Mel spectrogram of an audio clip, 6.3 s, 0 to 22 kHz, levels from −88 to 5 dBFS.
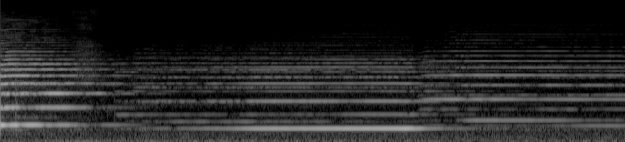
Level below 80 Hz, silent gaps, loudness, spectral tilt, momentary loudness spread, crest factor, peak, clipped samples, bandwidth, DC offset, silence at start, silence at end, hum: -60 dBFS; none; -35 LUFS; -3 dB/octave; 19 LU; 20 dB; -16 dBFS; under 0.1%; 13 kHz; under 0.1%; 0 s; 0 s; none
